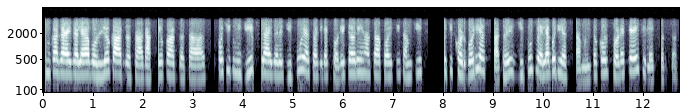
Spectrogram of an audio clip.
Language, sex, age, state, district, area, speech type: Goan Konkani, female, 45-60, Goa, Bardez, urban, conversation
